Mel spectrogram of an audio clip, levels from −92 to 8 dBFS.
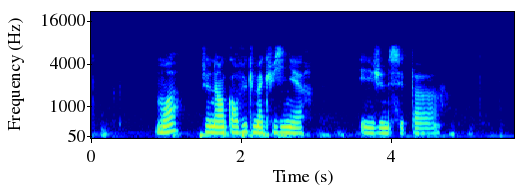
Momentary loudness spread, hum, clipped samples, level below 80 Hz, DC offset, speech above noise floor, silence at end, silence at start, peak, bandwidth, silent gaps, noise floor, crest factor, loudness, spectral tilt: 17 LU; none; under 0.1%; -70 dBFS; under 0.1%; 40 dB; 0.8 s; 0.15 s; -22 dBFS; 7.4 kHz; none; -77 dBFS; 18 dB; -38 LUFS; -6 dB/octave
